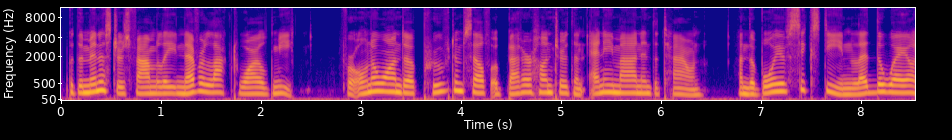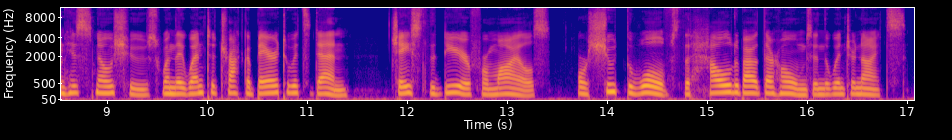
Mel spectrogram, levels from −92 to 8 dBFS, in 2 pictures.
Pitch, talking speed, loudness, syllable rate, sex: 195 Hz, 215 wpm, -17 LUFS, 5.4 syllables/s, female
